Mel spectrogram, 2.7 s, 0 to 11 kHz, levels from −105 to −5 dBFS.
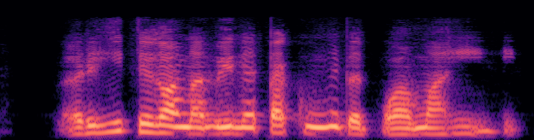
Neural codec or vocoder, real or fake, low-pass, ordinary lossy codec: codec, 16 kHz, 0.5 kbps, FreqCodec, larger model; fake; 7.2 kHz; AAC, 64 kbps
